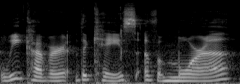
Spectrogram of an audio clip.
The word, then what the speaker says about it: Maura: Okay, so Raina suggested that we cover the case of Mora Murray. Oh, I've never heard of this. Me neither. Mora? Yes. So Mora like my but Mora?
